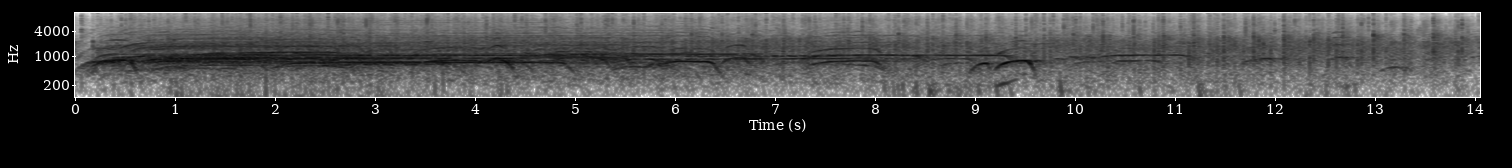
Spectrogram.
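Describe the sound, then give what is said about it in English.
A large crowd at a live storytelling event bursts into loud, sustained applause mixed with whoops and cheers, holding strong for several seconds before gradually thinning into scattered clapping and shouts. “So that means make so much noise”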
